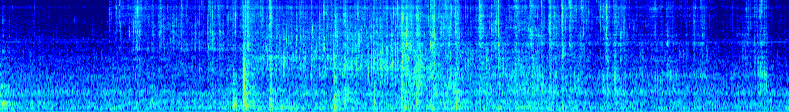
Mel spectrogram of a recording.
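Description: Hot cooking water pouring from a stainless steel pot of boiled melon cubes into a plastic colander and splashing through it. The pour starts about a second in, with a light knock about three seconds in.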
